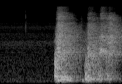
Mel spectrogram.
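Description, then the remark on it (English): Two loud, noisy crashes in quick succession as a cat pushes objects off tables upstairs and they clatter down, breaking a quiet stretch with no talking. “Oh, my cat just destroyed something upstairs.”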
